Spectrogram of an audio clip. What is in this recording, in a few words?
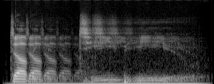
WHISPER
